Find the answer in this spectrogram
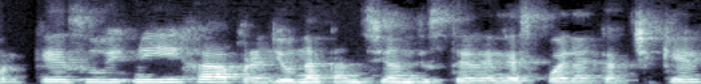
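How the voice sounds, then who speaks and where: A woman is speaking. Her pace is fairly quick. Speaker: singer-songwriter. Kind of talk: panel talk. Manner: halting, many repetitions.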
